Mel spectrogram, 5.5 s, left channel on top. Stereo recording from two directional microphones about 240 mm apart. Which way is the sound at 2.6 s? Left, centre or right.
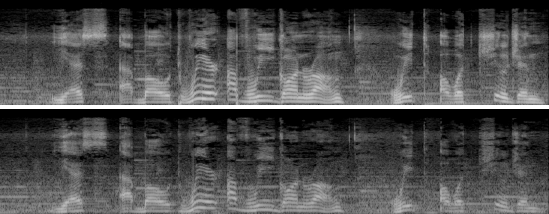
Left.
